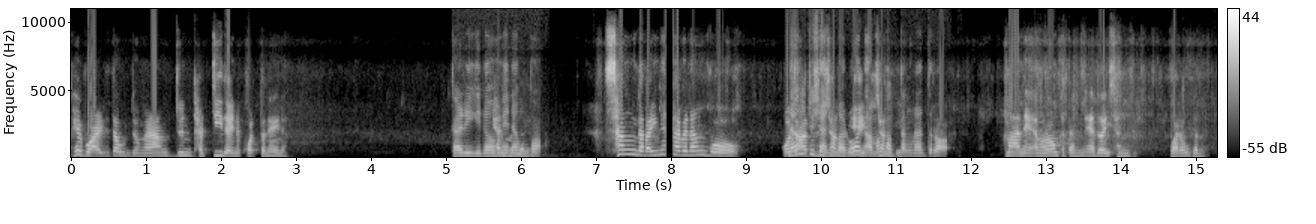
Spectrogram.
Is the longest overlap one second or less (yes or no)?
no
